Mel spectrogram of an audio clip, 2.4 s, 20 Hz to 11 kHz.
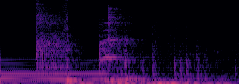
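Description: The last chord of a small-body cedar-top, cocobolo-backed 12-fret acoustic guitar rings out softly and is cut off by the strings being muted about a third of a second in. Knocks and rustling follow as the guitar is handled and lifted.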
